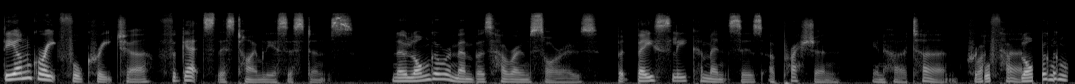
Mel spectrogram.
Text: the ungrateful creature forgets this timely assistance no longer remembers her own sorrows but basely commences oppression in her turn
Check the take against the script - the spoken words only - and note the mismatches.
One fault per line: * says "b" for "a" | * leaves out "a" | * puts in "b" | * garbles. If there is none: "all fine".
* garbles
